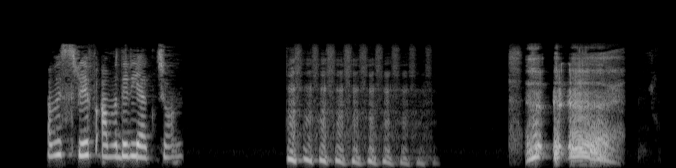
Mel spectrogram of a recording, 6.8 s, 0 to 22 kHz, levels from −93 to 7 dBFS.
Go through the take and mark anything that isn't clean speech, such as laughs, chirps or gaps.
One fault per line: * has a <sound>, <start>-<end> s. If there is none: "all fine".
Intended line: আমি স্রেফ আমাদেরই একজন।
* has a laugh, 2.9-4.4 s
* has a throat clearing, 5.1-6.3 s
